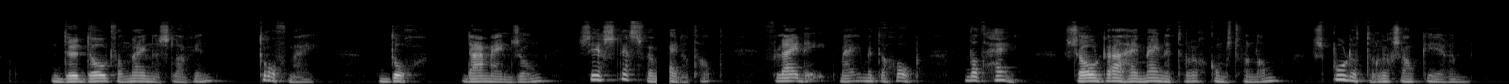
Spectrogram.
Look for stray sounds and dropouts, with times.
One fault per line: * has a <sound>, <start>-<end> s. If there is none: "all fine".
* has a dropout, 6.6-6.7 s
